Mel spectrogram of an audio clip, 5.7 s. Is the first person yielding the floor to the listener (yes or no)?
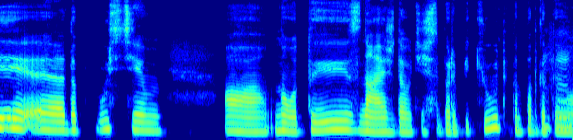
no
